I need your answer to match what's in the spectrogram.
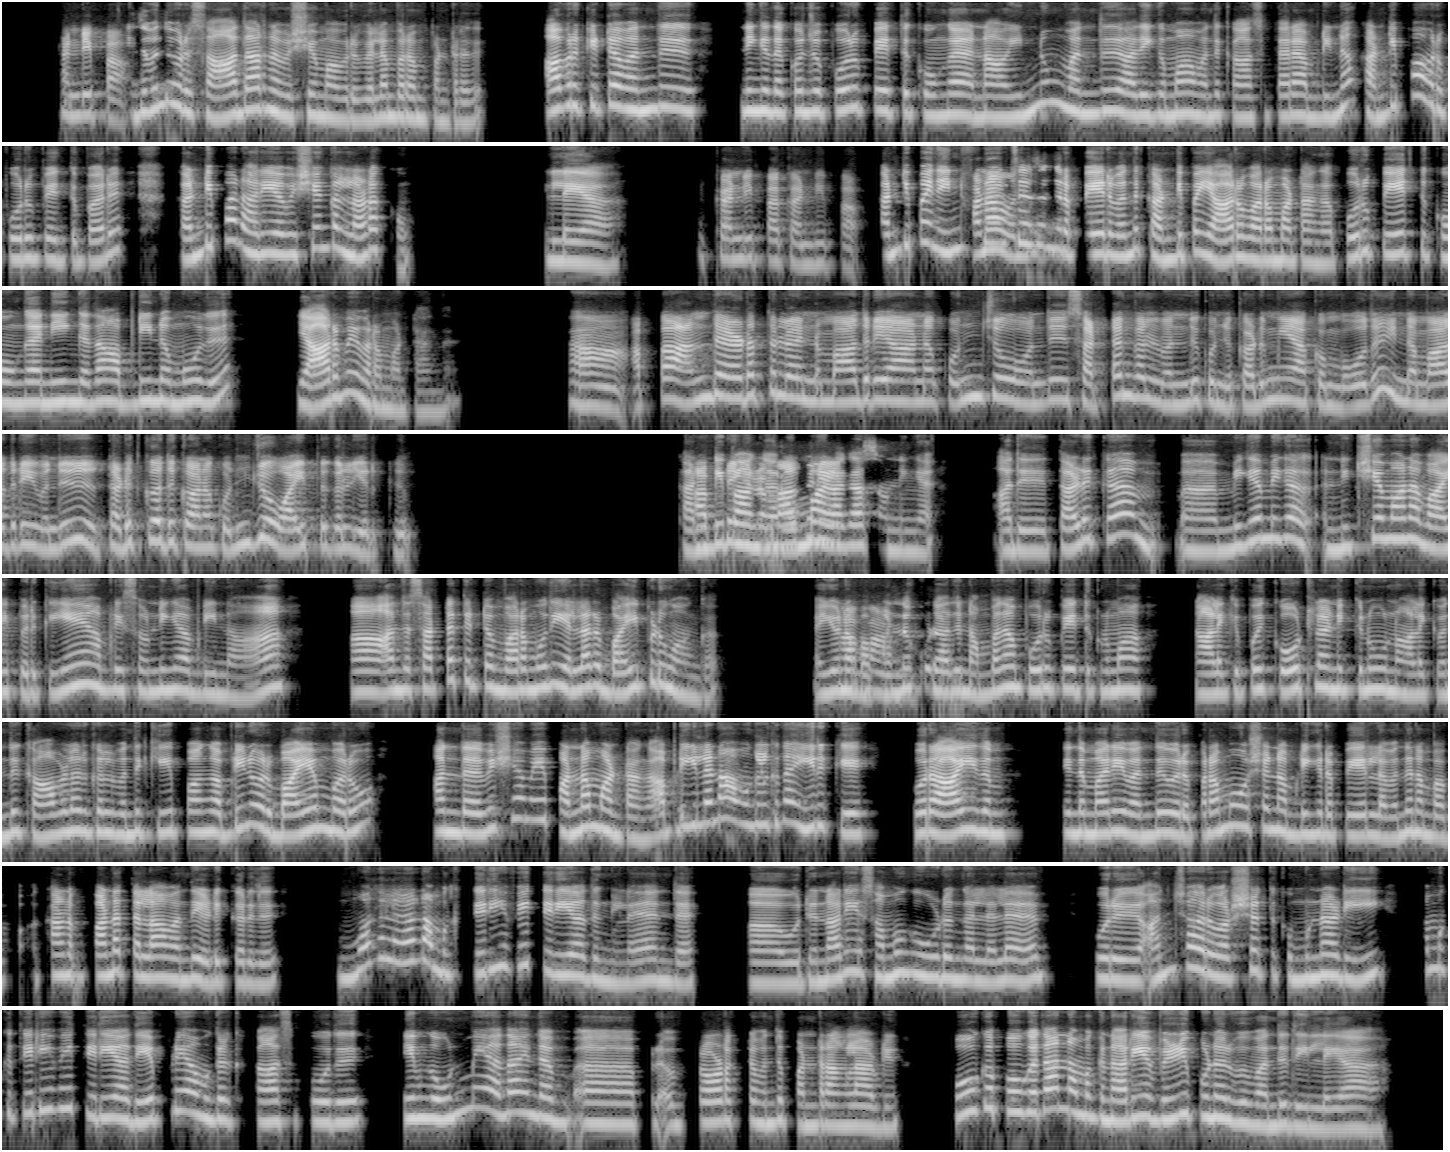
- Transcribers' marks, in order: inhale; "ஆனா" said as "பனா"; other background noise; in English: "இன்ஃப்ளுன்சியர்ஸ்ங்கிற"; in English: "ப்ரமோஷன்"; in English: "ப்ராடக்ட்‌ட"
- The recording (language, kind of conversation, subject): Tamil, podcast, ஒரு உள்ளடக்க உருவாக்குநரின் மனநலத்தைப் பற்றி நாம் எவ்வளவு வரை கவலைப்பட வேண்டும்?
